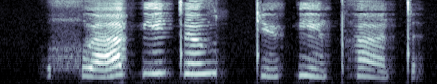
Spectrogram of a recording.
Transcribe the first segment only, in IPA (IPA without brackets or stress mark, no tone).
χʷ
